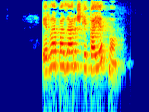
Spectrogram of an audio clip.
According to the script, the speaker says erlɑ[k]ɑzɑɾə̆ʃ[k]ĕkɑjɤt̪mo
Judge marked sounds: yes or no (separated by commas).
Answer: no, yes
